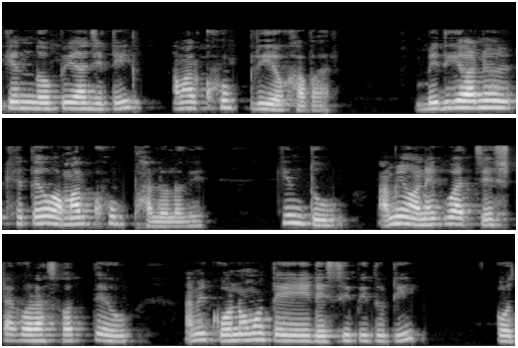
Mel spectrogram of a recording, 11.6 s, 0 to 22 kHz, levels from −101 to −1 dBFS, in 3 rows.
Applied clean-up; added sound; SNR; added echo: none; none; none; none.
